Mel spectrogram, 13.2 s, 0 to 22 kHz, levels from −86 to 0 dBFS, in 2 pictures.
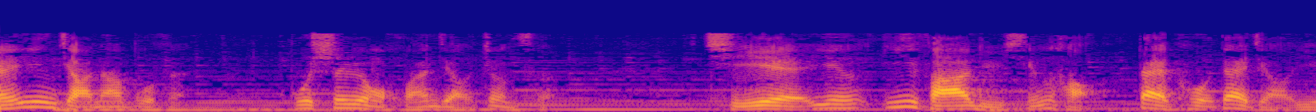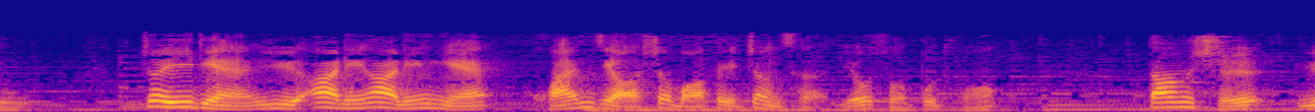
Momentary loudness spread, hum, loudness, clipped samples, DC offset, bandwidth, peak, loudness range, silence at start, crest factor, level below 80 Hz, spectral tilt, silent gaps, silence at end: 20 LU; none; -20 LUFS; under 0.1%; under 0.1%; 6.8 kHz; -2 dBFS; 6 LU; 0 s; 20 dB; -44 dBFS; -5 dB/octave; none; 0 s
